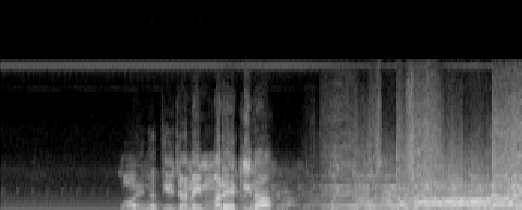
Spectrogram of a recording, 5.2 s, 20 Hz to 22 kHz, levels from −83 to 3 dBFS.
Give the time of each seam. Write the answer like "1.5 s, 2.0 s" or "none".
none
